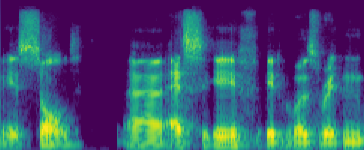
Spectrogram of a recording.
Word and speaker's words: Szold: the last name is so as if it was written with an s in Hungarian s and Z together are to be pronounced as s and very often I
